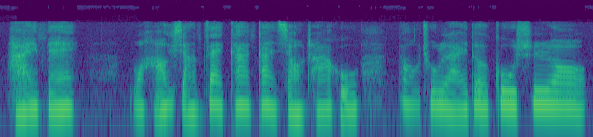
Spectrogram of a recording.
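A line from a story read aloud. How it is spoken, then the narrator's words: Quiet. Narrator (Chinese): 菲菲小声地说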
